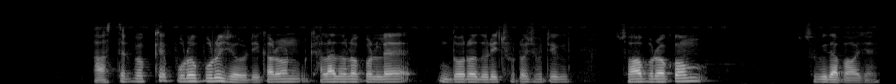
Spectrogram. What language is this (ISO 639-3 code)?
ben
